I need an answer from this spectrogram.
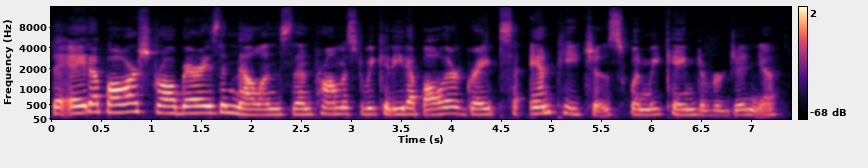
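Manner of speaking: put-on expressive read-aloud to children; lively storybook narration for little listeners; story reading. A narrator's reading. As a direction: read it like a bedtime picture book. Reads picture book aloud.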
